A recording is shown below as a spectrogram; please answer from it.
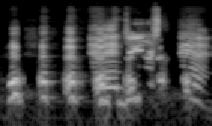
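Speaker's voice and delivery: high, loud, laughing and slow. Real, not acted. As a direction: giggle through the instruction. Laughing playful instruction.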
